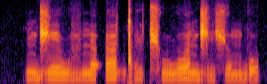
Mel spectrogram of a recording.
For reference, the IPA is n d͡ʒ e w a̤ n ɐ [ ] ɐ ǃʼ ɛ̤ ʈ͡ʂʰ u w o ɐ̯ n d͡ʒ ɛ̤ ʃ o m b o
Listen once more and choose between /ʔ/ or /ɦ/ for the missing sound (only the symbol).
ʔ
